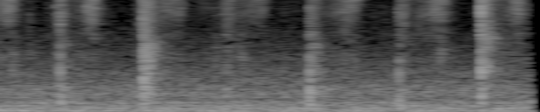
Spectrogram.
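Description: Tarot cards being shuffled and picked, with soft repeated riffling and sharp snapping flicks spread through a quiet room, close up and fairly faint, no talking.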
